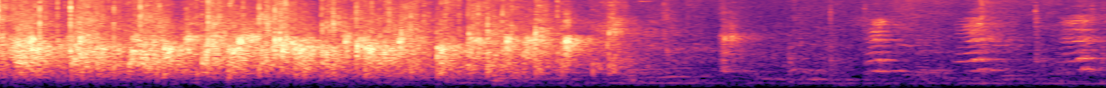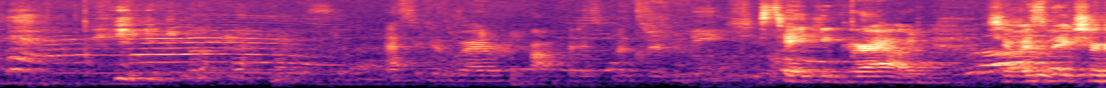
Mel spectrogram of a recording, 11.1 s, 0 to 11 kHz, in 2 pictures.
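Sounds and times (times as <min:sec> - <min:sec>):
low voices: 0:03.1 - 0:11.0.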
